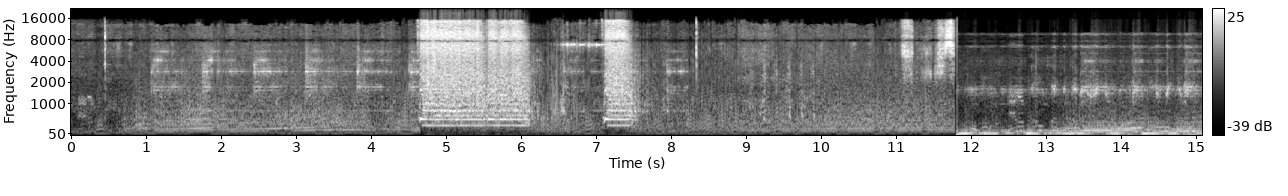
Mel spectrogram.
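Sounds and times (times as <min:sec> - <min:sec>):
train horn multi-tone blasts: 0:03.8 - 0:06.3, 0:07.0 - 0:07.8.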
